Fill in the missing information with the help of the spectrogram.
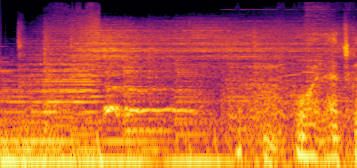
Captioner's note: dog barking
